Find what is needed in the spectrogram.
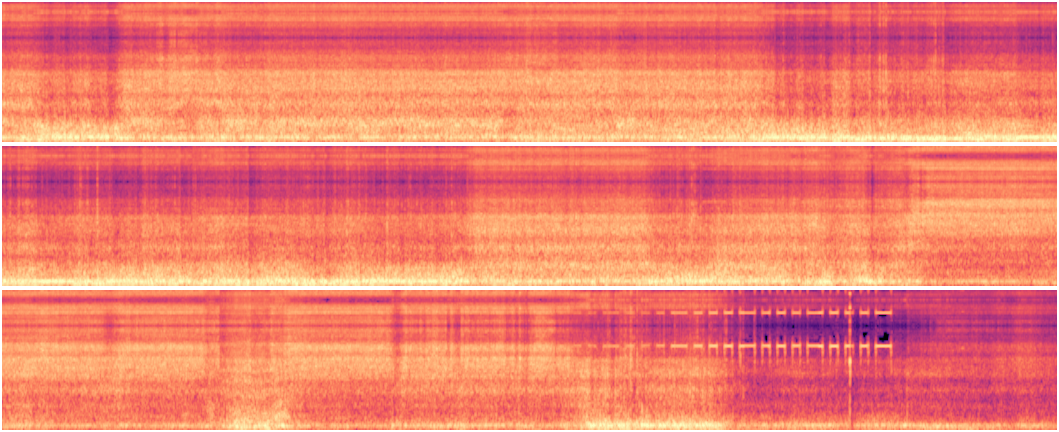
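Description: Loud, steady rush of freefall wind buffeting a helmet-mounted camera's microphone. Near the end the rush drops off as the parachute opens.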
